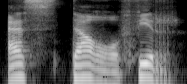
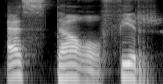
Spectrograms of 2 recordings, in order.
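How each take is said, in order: First: The vowel after the f is 'i'. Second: The same.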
